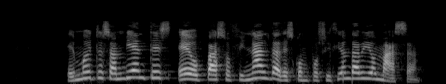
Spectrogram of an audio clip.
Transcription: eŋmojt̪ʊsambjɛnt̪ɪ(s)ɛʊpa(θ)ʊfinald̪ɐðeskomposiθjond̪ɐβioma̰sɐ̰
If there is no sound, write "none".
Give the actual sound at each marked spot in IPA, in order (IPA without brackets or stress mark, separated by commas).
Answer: s, s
